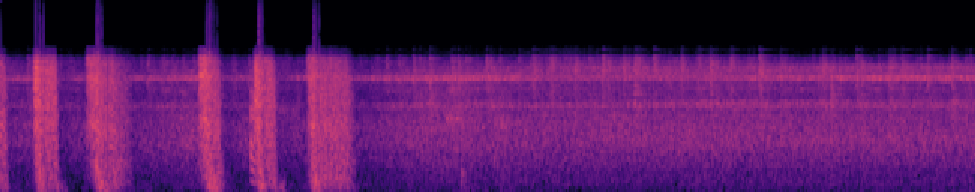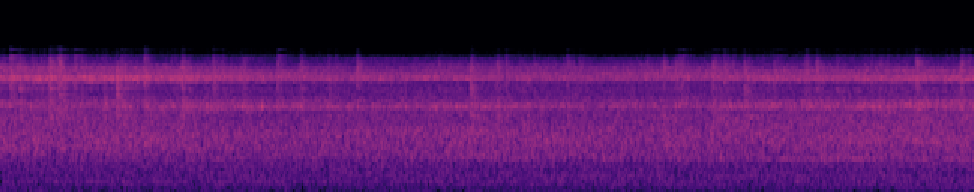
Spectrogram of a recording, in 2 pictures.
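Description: Hot-air balloon's twin propane burner fired in short blasts, about five loud whooshes in quick succession during the first three seconds, followed by a steady, much quieter rushing noise.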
